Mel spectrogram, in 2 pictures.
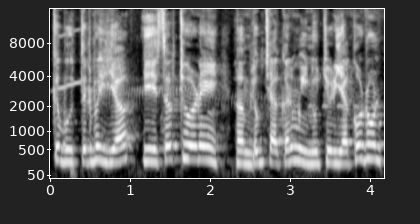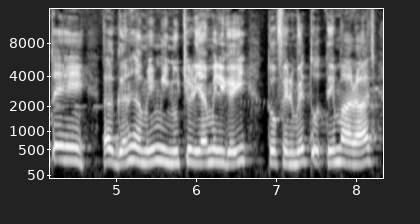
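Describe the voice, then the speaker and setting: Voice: sits high, fairly even intonation, moderate pace, few pauses, close to an everyday voice. A performer voicing a talking bird in a children's cartoon tale, speaking in simple storybook dialogue. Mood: earnest.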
